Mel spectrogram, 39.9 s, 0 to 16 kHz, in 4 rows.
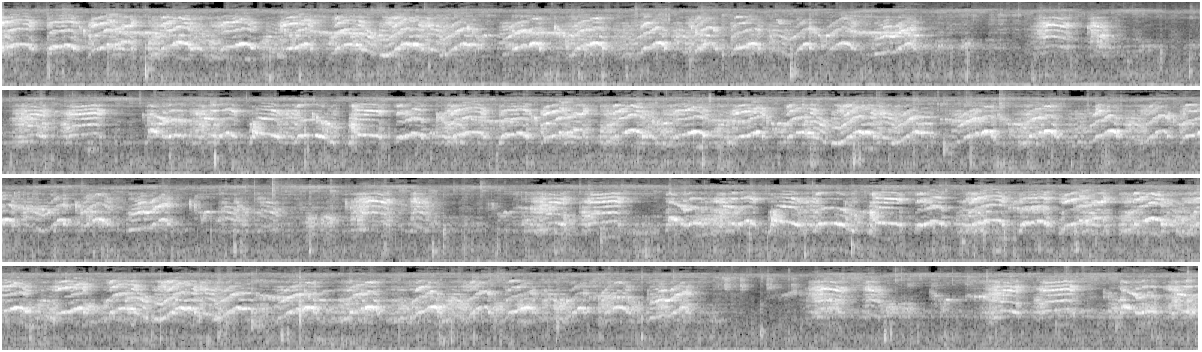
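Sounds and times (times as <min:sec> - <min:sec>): bird chirping: 0:00.0 - 0:39.9.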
